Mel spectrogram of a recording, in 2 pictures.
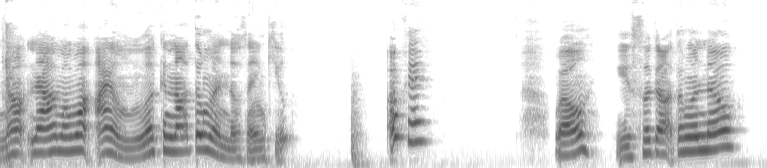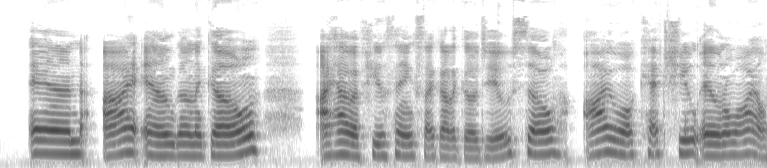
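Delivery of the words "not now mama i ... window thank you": speaking aloud in a pet voice. Speaking for the pet who is looking out the window: voicing the pet Nico. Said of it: "He's like".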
